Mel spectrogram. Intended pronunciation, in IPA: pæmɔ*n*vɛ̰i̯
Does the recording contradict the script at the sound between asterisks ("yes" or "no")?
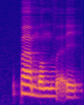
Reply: no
